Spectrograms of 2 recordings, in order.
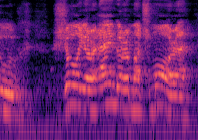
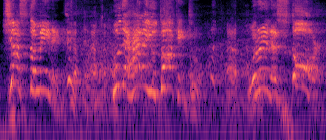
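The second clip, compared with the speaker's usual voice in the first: shouting high in outrage; 10 semitones higher than usual. Acted. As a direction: bark it at the customer. Store owner shouting at customer.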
